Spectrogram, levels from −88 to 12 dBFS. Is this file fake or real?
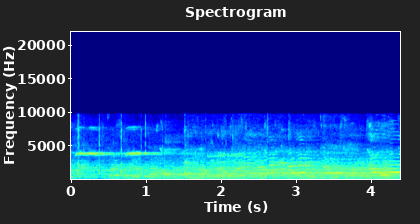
real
